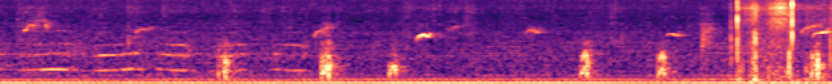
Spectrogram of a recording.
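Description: Hen clucking softly in short low calls while small chicks peep in brief high chirps, over a steady low hum. Near the end comes a quick cluster of sharp knocks and rustles in the straw.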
